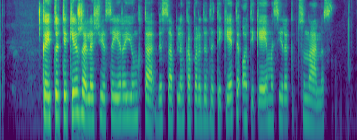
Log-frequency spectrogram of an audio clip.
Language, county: Lithuanian, Alytus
